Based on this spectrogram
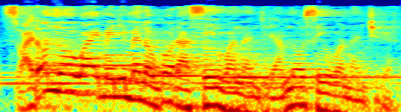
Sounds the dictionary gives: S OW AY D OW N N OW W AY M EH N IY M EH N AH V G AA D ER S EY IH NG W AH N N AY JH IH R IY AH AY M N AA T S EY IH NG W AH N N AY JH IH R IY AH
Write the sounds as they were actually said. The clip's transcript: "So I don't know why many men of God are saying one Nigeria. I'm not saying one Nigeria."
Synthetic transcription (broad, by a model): S OW AY D OW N N OW W AY M EH N IY M EH N AH V G AA D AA S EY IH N W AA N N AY JH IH R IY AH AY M N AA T S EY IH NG W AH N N AY JH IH R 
